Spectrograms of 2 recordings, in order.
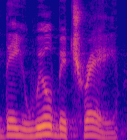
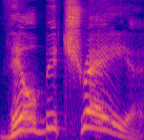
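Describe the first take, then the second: First: The two words are said fully and separately. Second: The two words are merged into one syllable. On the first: The speaker calls it wrong. "They say they will betray in this case" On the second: The speaker calls it right. "make sure you say they'll in this case"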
